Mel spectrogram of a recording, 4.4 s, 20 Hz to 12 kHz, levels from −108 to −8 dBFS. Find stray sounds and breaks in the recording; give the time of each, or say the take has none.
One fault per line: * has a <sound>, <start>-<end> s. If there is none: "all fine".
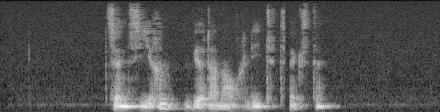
* has a dropout, 2.8-2.9 s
